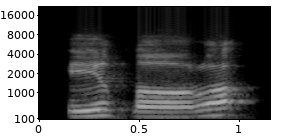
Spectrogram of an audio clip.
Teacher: حمزہ کو قاف سے ملانا ہے، قاف پر قلقلہ کرنا ہے اور قاف کو موٹا کر کے پڑھنا ہے۔ · را کے ساتھ حمزہ لکھی ہوئی ہے، اس کے اوپر جزم ہے، اس کو جھٹکے سے پڑھیں گے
